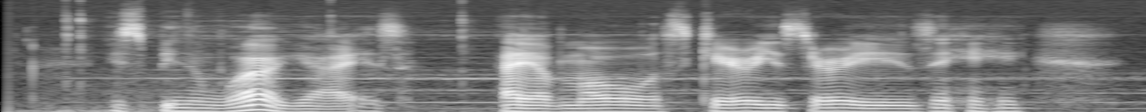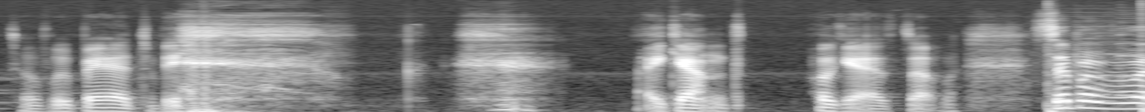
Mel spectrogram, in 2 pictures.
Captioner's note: laughs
